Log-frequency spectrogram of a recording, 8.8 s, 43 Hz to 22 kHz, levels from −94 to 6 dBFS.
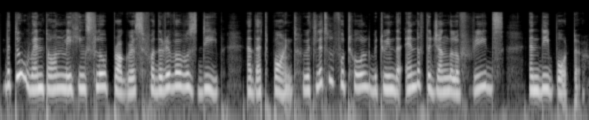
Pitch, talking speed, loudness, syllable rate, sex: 220 Hz, 195 wpm, -17 LUFS, 4.6 syllables/s, female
